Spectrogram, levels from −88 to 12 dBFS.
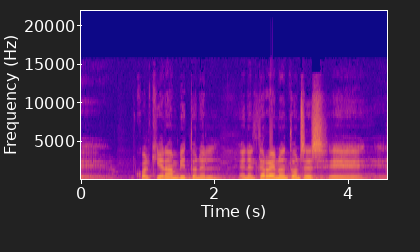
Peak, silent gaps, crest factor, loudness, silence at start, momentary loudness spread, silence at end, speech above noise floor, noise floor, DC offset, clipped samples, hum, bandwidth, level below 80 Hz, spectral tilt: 0 dBFS; none; 20 dB; -18 LUFS; 0 s; 18 LU; 0 s; 25 dB; -43 dBFS; under 0.1%; under 0.1%; none; 15.5 kHz; -64 dBFS; -4 dB/octave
